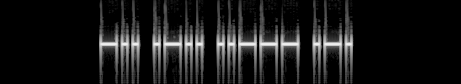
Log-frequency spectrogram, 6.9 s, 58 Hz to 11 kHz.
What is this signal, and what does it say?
Morse code, heard as a keyed tone, about 15 wpm, 700 Hz. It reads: DL2R
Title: DXCC-100 Call Signs - 4 Characters - Repeated 3x - 15wpm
